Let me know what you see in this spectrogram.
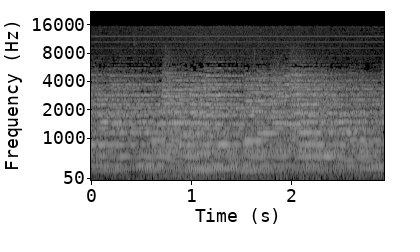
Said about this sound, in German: Auch die Glocken des Kaiserdoms zu Speyer, die jetzt die Weihnacht 2010 einläuten, wissen darum, was unten tief dem Erdensohne das wechselnde Verhängnis bringt.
